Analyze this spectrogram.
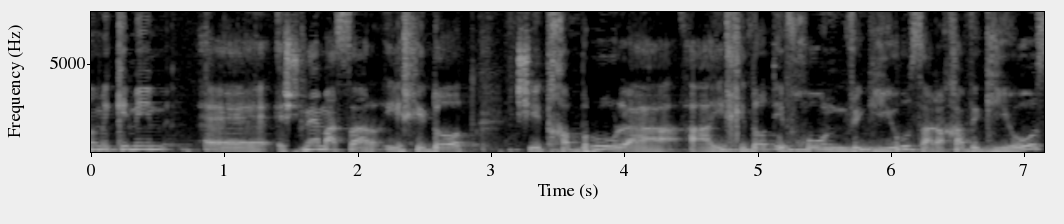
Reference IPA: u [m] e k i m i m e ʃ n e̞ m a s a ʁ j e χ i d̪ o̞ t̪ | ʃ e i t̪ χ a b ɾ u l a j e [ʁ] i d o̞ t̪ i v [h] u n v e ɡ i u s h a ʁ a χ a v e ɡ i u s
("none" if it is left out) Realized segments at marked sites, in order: m, χ, χ

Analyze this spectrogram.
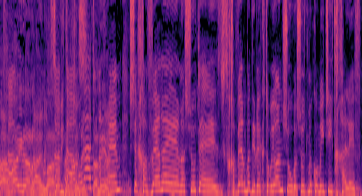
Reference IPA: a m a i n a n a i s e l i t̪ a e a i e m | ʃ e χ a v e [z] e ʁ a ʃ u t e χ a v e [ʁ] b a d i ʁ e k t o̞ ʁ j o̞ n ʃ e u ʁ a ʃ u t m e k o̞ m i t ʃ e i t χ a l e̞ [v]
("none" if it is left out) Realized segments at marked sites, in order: ʁ, ʁ, f

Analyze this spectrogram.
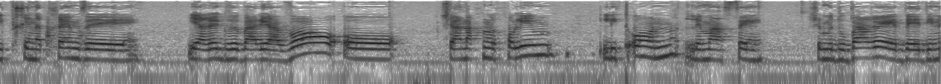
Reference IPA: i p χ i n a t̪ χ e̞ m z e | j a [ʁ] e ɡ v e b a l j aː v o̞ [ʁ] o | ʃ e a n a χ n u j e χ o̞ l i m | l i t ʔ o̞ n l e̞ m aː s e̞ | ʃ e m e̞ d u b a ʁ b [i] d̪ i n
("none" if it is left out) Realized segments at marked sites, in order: ʁ, ʁ, e

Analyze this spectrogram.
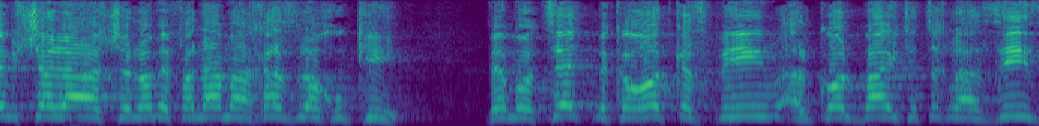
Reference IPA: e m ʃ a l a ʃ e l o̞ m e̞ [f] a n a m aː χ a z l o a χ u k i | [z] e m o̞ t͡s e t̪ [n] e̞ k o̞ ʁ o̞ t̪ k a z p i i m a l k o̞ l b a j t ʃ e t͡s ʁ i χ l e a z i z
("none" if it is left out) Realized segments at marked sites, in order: f, v, m

